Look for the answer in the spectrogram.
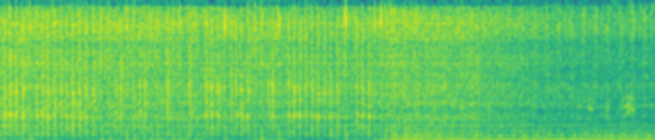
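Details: VL Berlina turbo build being cranked after coil changes and fuel-pressure worries: even cranking pulses about five seconds, then it catches and settles into a steady smooth idle; starts and runs normally.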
